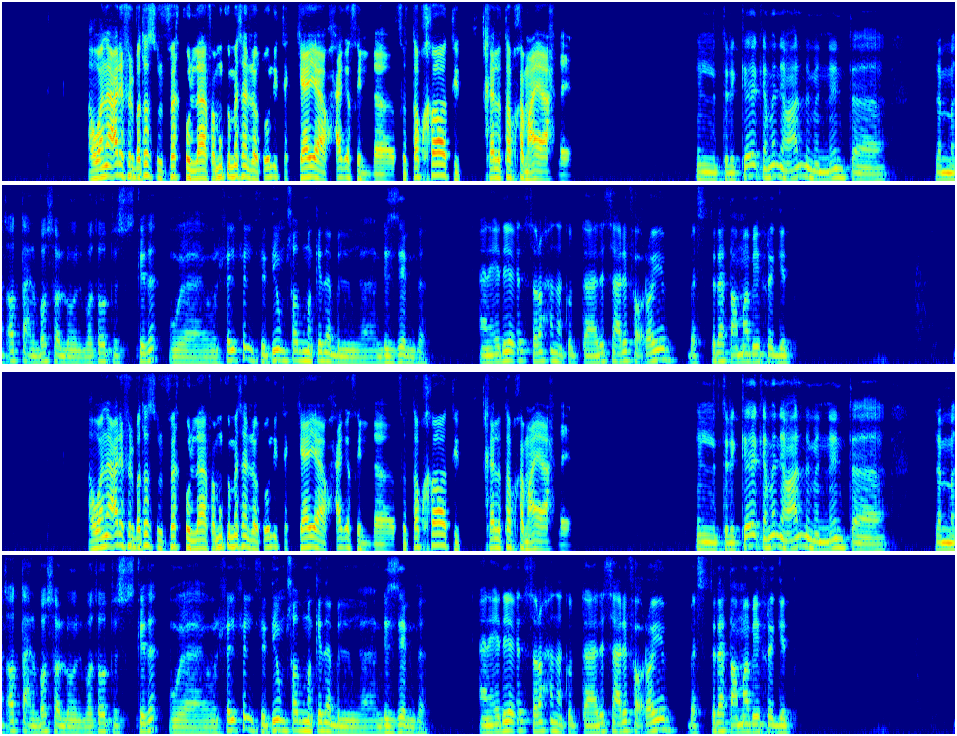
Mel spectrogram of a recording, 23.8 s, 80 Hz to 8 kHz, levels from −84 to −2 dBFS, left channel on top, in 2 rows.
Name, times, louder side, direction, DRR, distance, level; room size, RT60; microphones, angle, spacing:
voice 1, 1.1-5.7 6.0-7.1, left 4 dB, 40° left, 1.2 m, -29 dB
voice 2, 8.7-11.1 11.7-17.2 17.9-21.8, right 1 dB, 25° right, 1.7 m, -36 dB
head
